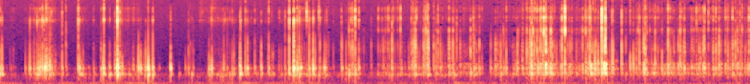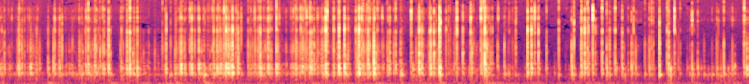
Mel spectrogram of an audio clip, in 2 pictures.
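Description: Long nails scratch and tap quickly across a hollow, empty, clear, bumpy textured plastic cup held over the mic. The result is a dense, steady stream of dry clicks and scrapes with a hollow midrange tone from the cup. Each tap stops short with no ring, and the sound runs without pause throughout.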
